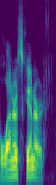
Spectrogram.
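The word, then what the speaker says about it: Lynyrd Skynyrd: you should own lists Leonard Skinner it's pronounced a Leonard Skinner with the whole entire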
